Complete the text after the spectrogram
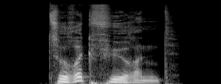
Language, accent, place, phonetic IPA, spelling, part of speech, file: German, Germany, Berlin, [t͡suˈʁʏkˌfyːʁənt], zurückführend, verb, De-zurückführend.ogg
- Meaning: present participle of zurückführen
